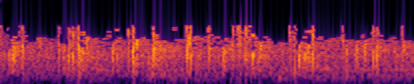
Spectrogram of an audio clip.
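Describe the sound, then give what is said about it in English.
Applause sends off a U.S. Navy military medical surge team at a hospital in Salt Lake City, Utah: dense, brisk clapping from a group, loud and sustained throughout. “Yesterday, in Salt Lake City, Utah, the last of those surge teams was sent off with applause.”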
